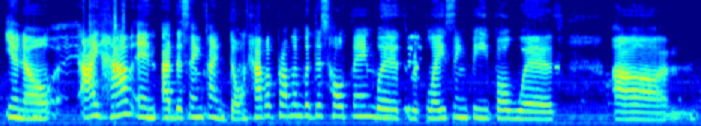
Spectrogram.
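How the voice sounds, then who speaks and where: A woman's voice: on the high side, fairly even intonation, takes it slowly, sharp tone, a little hiss or hum, low-quality recording. A woman guest on a livestream, giving her opinions in a casual talk and often restarting her points as she thinks them through.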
